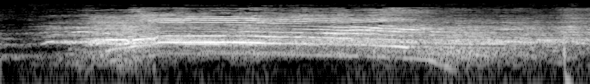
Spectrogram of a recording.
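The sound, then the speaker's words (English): A large crowd at an after-party gathering in Atlanta yells together in one loud, drawn-out shout of "Lie!" in answer to being asked what Trump did. The shout swells quickly and holds for about three seconds, many voices blending into a sustained roar. “And let me ask the crowd, what did Trump do?”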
